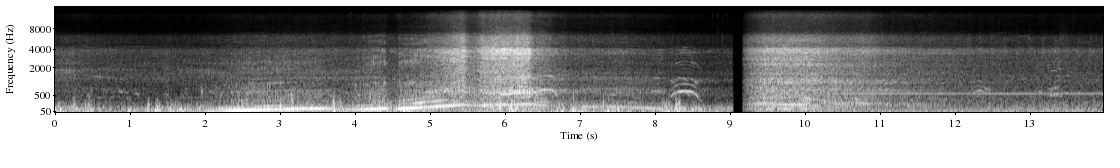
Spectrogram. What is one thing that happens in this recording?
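Tyres spin and splash in thick mud.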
